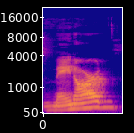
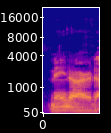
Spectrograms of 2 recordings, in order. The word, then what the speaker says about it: Maynard: The shop owner, I believe is pronounced Maynard. – Maynard.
